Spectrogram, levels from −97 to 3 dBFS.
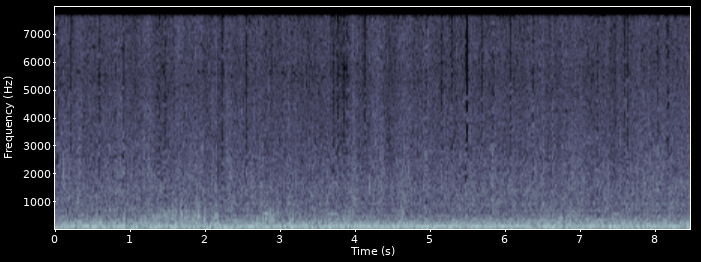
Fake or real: real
